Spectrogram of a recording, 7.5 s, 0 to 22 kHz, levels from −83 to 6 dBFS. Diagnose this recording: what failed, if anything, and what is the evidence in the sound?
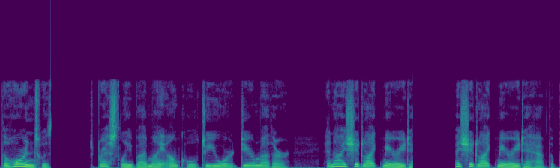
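The failure is at the network stage, a stream reconnect, twice in this speech. At 0.68 s the audio drops to silence for about 0.53 s and returns around half a second further on, so some speech is skipped. At 5.50 s a 0.58 s silence ends with the audio resuming about 0.95 s earlier, repeating material already heard, until 7.03 s. Each resumption starts a fresh decoder, entering softly. A plain packet-loss dropout would resume at the same point.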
